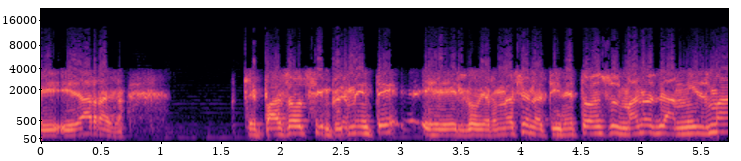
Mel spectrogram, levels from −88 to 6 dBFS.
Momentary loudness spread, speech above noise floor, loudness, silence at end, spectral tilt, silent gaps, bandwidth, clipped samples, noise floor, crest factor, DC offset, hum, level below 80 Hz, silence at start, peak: 5 LU; 41 dB; -18 LUFS; 0 s; -4.5 dB/octave; none; 13.5 kHz; under 0.1%; -60 dBFS; 12 dB; under 0.1%; none; -64 dBFS; 0 s; -6 dBFS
